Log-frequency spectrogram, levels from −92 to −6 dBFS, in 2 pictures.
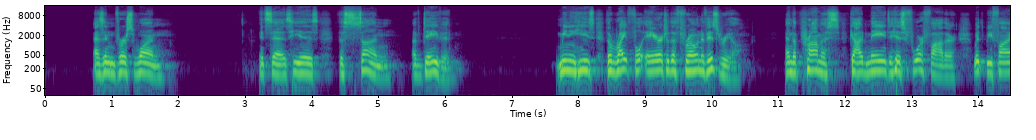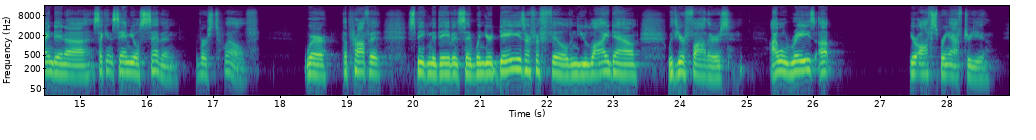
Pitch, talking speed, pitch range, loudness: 150 Hz, 140 wpm, 140-165 Hz, -26 LUFS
